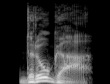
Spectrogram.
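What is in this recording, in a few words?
"druga", Polish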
